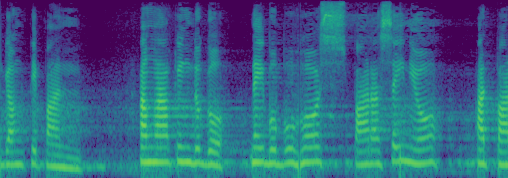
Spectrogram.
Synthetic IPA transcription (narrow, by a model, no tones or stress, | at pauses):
ɡɐŋt̪ɪpan | ʔɐŋʔaːkɪŋd̪ʊɡo̞ʔnɐʔɪbʊbuːɦospaːɾɐsɐʔɪnjo̞ʔɐt̪̚paː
